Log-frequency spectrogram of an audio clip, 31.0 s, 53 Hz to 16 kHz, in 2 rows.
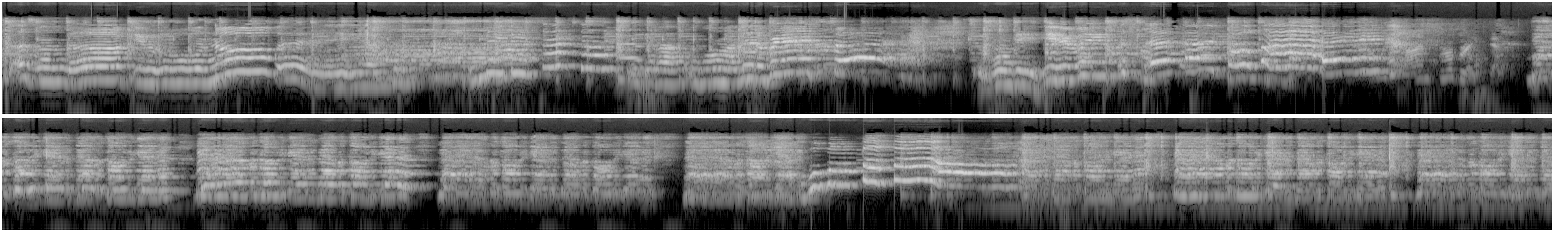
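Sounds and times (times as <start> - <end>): woman singing: 0.0 - 14.0, 15.2 - 31.0.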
